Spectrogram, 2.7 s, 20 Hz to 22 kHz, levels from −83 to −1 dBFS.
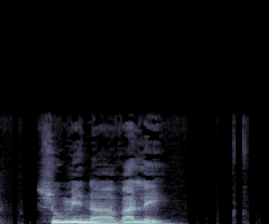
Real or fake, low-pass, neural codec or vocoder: fake; 10.8 kHz; vocoder, 48 kHz, 128 mel bands, Vocos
